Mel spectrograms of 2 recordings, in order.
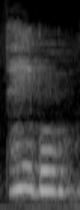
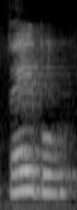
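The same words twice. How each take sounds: The two takes are said the same way.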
